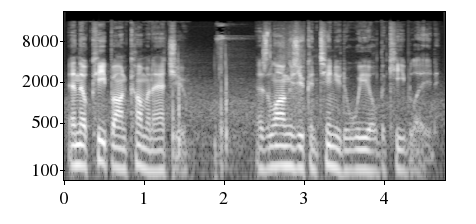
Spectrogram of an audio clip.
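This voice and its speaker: A man's voice: lowish voice, little pitch movement, moderate pace, fairly bright tone, slight background noise, natural voice. An actor playing a stern young swordsman in a game cutscene who speaks in terse, clipped lines. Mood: cool.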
